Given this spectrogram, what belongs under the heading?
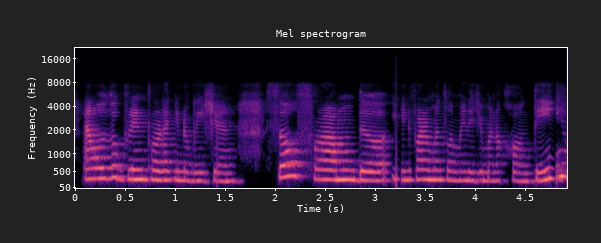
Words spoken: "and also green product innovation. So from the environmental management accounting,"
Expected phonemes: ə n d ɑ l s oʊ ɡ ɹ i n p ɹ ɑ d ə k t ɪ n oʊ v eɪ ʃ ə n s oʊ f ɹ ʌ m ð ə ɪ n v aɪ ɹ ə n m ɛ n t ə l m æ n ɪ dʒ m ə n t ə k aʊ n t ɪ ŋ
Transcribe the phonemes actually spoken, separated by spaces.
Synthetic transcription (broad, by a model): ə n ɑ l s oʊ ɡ ɹ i n p ɹ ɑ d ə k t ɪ n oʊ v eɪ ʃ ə n s oʊ f ɹ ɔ m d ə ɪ n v aɪ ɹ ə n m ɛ n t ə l m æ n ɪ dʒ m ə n ə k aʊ n t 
